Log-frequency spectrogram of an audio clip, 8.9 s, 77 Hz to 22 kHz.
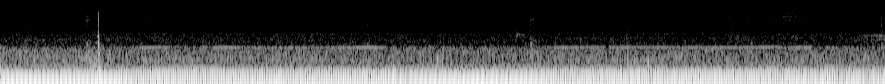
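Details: Hyundai i10 small petrol engine at idle: low, steady hum with no knock or rattle riding on it. A smooth, healthy idle, shown in the context of water pump versus alternator noise.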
